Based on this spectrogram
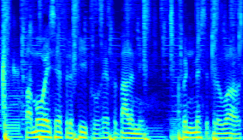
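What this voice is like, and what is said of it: Strained, failing voice. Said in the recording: “I think you can hear, but my voice is failing me.”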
